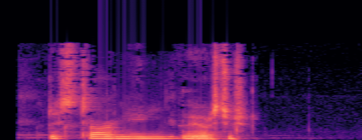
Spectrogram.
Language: Pashto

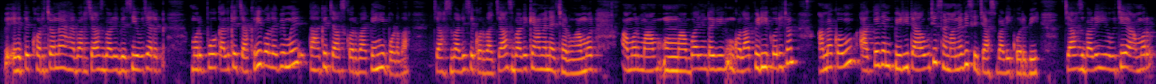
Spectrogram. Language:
Odia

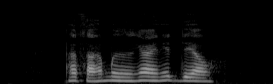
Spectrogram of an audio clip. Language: Thai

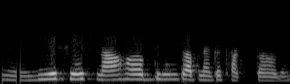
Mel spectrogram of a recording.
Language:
Bangla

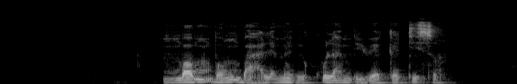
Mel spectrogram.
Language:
Kwasio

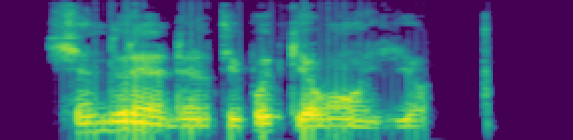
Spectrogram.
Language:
Gawri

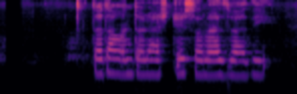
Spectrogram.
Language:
Nepali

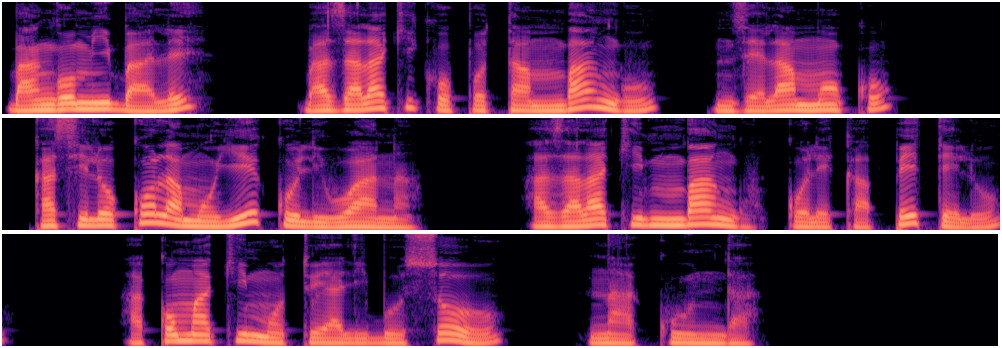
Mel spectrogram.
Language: Lingala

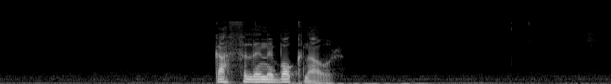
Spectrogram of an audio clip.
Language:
Faroese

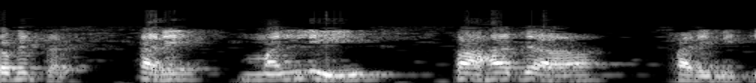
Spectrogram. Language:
Telugu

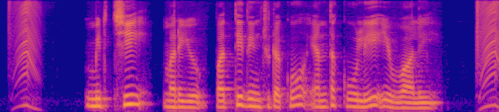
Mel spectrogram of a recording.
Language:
Telugu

